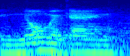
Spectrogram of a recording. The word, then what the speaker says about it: Gnomegang: Wait, it's from the Gnomegang blonde ale. It's a gnome sound.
